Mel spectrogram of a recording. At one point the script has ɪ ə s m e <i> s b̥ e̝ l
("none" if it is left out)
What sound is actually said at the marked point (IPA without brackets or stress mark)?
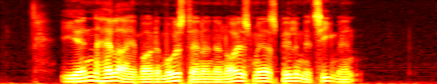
æ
